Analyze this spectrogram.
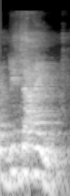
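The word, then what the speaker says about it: design: झन असं काहीतरी वाचेल पण बघा लक्षात घ्या मी काय म्हटलं या एन च्या अगोदर येणारा जी नेहमी काय असतो सायलेंट असतो म्हणून या शब्दाचा उच्चार आहे डिझाईन डी झा डी झान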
